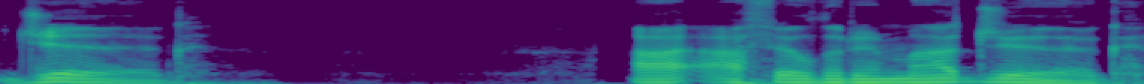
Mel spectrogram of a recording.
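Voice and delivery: put-on slow Southern American drawl. Joking about the word jug, speaker imitates a Southern man saying it. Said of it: "southern man being like saying the word jug".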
